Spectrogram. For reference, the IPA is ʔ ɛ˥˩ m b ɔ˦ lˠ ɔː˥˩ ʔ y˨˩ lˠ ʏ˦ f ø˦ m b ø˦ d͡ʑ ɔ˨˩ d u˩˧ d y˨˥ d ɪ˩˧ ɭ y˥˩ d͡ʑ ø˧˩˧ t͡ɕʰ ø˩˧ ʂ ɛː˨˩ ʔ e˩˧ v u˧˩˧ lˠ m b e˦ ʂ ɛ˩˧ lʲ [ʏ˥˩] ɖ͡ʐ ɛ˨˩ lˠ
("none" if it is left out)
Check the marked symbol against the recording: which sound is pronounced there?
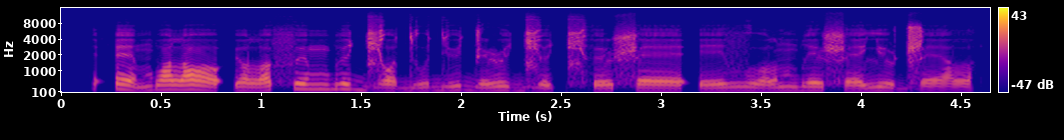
u˥˩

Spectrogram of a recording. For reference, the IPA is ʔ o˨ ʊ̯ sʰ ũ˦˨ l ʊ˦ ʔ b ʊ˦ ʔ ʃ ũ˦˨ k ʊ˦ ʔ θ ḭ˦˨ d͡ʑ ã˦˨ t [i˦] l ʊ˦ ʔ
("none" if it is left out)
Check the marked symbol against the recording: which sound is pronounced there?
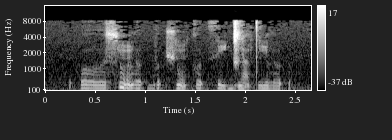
ḭ˦˨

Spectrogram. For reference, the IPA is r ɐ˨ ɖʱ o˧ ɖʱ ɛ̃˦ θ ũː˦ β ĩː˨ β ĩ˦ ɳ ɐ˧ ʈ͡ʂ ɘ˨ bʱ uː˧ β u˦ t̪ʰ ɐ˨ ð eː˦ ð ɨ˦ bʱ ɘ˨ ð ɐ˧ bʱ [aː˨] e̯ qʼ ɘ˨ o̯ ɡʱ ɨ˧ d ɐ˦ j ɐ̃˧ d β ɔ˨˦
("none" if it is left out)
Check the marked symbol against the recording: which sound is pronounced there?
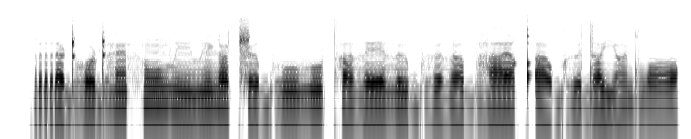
aː˦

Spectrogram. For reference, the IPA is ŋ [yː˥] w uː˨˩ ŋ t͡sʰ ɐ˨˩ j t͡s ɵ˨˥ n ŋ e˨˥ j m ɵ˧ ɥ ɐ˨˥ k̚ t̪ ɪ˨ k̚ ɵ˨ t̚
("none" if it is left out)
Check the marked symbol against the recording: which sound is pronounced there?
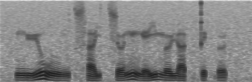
yː˨˥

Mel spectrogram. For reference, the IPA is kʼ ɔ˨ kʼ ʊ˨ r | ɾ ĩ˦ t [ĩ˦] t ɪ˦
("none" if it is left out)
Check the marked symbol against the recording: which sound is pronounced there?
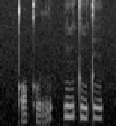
ĩ˦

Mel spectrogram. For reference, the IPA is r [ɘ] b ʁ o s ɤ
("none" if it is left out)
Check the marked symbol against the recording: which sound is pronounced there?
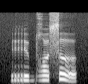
ʉ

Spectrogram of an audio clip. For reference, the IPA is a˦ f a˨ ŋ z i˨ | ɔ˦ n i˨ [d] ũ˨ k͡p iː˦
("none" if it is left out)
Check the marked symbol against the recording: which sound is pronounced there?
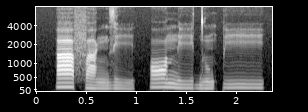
d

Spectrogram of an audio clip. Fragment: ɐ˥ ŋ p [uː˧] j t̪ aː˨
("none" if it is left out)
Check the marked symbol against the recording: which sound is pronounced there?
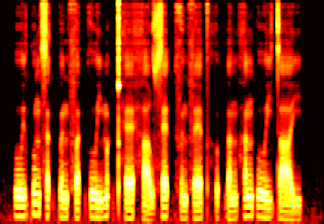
uː˧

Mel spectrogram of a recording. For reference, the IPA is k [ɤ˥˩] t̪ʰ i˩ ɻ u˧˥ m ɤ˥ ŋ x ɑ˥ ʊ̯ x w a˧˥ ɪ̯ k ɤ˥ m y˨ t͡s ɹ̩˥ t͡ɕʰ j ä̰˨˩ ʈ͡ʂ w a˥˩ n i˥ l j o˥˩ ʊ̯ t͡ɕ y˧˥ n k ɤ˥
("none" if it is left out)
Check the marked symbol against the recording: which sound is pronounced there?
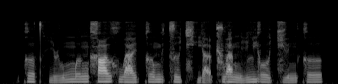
ɤ˥˩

